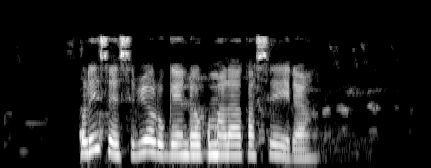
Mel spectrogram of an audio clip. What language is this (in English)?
Ganda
